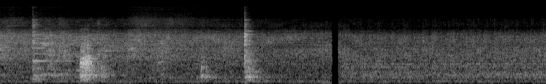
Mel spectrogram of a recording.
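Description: Masala paste sizzling in hot oil in a metal kadai, just loosened with a splash of water, while a spatula stirs and scrapes it against the pan. There are two louder scrapes, about a second in and near the middle. The sound cuts out for an instant a little past halfway, then a steady sizzle carries on.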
